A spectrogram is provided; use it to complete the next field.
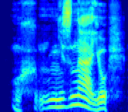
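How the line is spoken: Trembling plaintive half-whisper. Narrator (Russian): дрожащим полушепотом жалобно отозвался капеллан

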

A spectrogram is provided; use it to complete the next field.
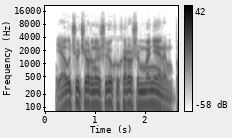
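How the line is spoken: Roar. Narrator (Russian): проревел Борис

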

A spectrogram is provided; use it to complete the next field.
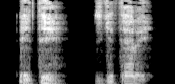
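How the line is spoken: Hoarse. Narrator (Russian): хрипло сказал Бадди

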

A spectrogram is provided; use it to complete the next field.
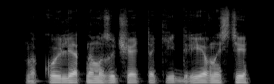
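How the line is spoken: Grumbling. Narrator (Russian): забурчала Абонда

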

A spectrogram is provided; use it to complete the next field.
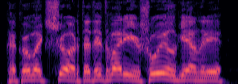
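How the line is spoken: Furious shouting. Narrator (Russian): заорал монстролог

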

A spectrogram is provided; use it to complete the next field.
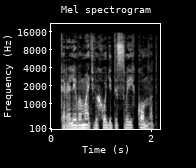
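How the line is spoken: Frightened whisper. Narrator (Russian): прошептал испуганный голос

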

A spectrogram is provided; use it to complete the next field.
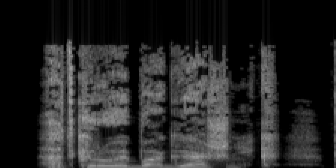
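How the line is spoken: Hoarse rasp. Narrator (Russian): прохрипел он

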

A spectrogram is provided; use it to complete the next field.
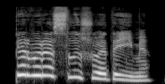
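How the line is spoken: Exclaiming. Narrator (Russian): воскликнул переводчик

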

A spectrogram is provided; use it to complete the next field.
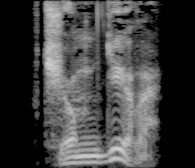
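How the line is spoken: Fairly stern question. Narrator (Russian): довольно строго спросил Уилфред Боэн

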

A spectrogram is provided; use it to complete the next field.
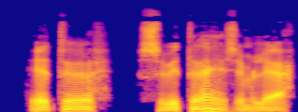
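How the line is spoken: Muffled, hollow voice. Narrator (Russian): проговорил он глухо

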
